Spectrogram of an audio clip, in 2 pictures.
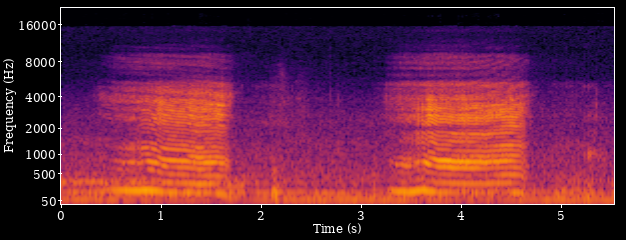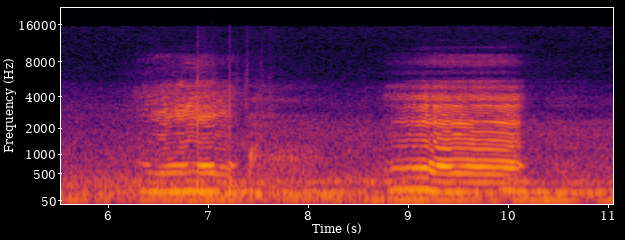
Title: Funny snoring video in train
